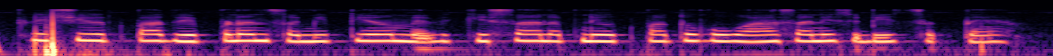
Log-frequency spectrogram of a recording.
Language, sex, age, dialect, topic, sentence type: Hindi, female, 18-24, Marwari Dhudhari, agriculture, statement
